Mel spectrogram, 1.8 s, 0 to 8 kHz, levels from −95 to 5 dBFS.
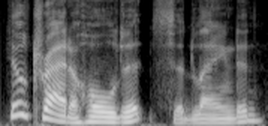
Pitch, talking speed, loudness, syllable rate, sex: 130 Hz, 235 wpm, -16 LUFS, 4.8 syllables/s, male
